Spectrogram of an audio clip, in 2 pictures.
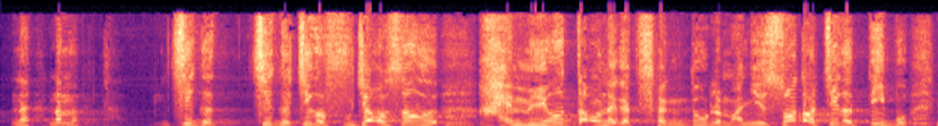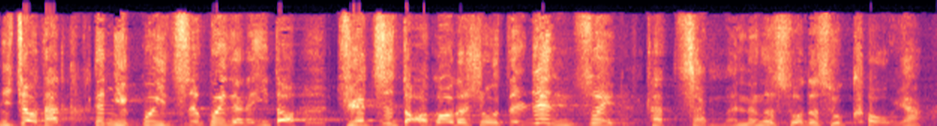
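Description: A man's voice: extremely high pitch, sing-song, brisk, slightly rough. A man with a Wu-delivering a sermon, firing off rhetorical questions tagged with "right?" and stammering over repeated fillers. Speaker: preacher. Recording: long hall reverb.

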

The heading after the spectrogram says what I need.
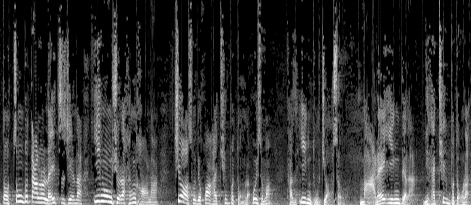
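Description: Middle-aged male pastor, expressive sermon delivery, wide pitch swings, slightly high voice. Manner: animated, dramatic exclamations.

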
